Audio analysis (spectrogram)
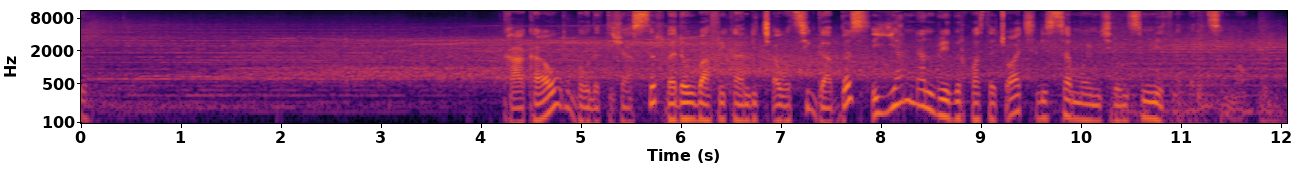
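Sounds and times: brass band sustained chords: 0:00.0 - 0:02.5
stadium crowd noise: 0:00.0 - 0:12.0.

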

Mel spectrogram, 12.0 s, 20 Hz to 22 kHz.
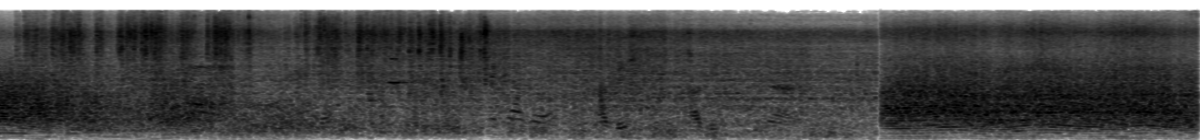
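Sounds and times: rushing air and water: 0:00.0 - 0:12.0
airboat engine and propeller: 0:05.0 - 0:12.0.

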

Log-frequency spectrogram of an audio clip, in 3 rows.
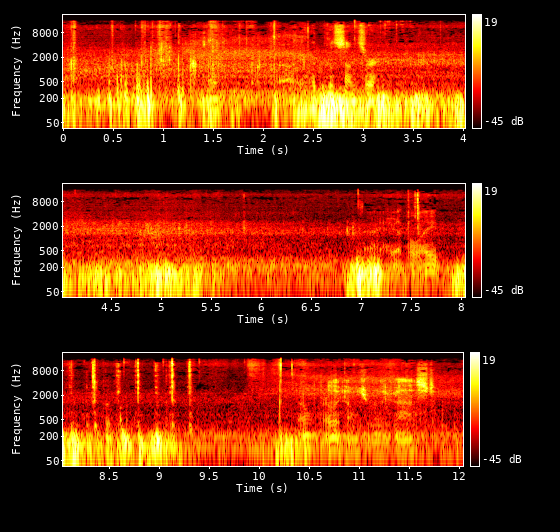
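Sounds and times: wind buffeting microphone: 0:00.0 - 0:09.4.

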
